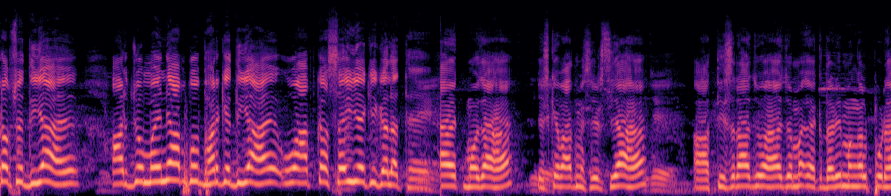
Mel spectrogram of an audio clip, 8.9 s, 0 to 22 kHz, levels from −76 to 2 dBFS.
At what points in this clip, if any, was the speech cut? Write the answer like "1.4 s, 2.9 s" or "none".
4.4 s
